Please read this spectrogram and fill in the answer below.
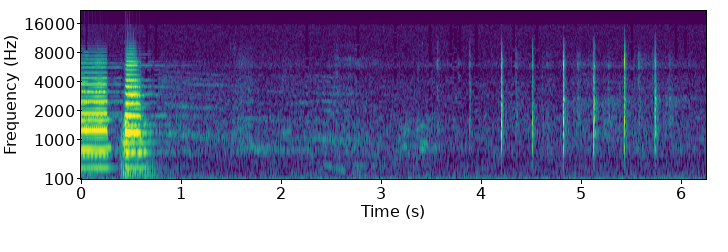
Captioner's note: cheers, Applause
